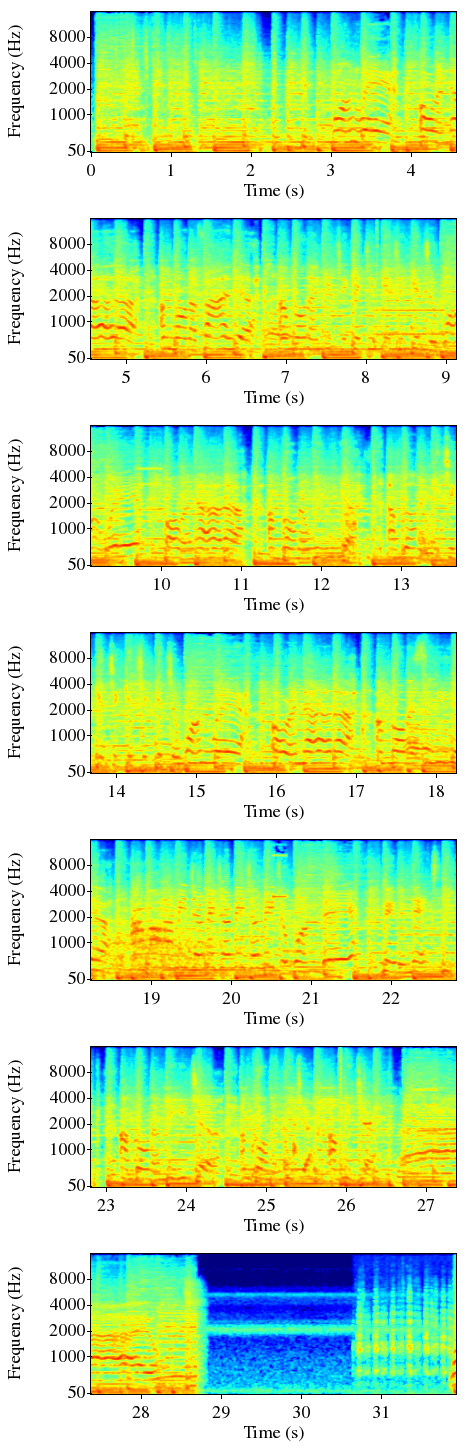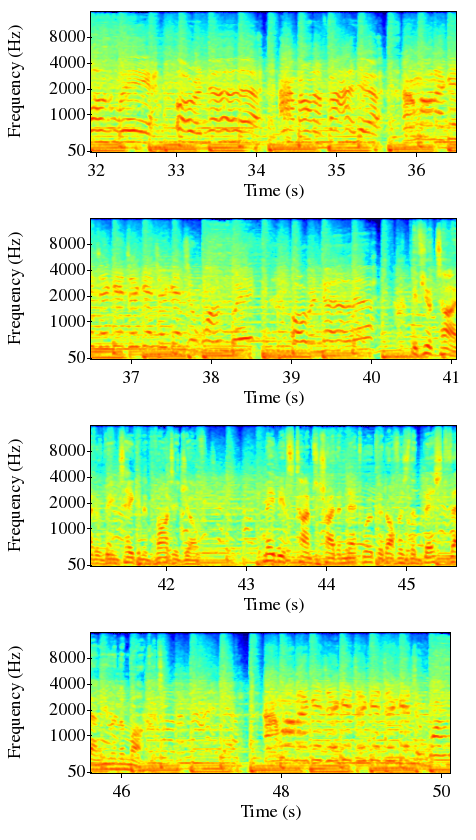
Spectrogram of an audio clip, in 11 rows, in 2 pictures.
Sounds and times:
Music: 0.0 - 28.8, 31.9 - 50.1
Yip: 30.6 - 31.9.

